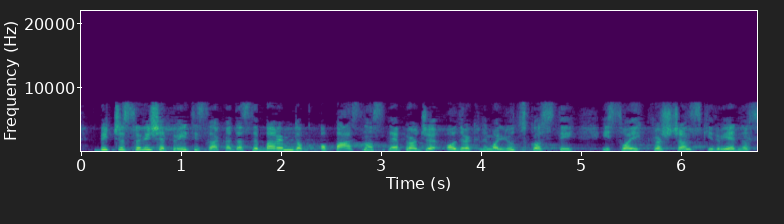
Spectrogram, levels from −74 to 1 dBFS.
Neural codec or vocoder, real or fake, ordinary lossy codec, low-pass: none; real; none; none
